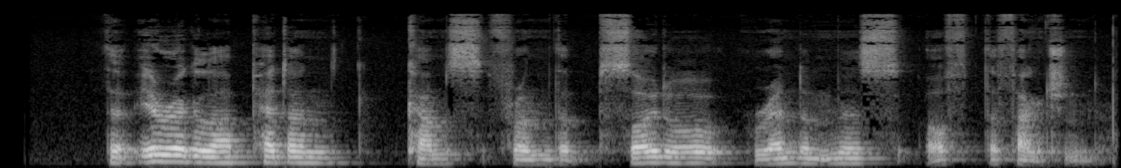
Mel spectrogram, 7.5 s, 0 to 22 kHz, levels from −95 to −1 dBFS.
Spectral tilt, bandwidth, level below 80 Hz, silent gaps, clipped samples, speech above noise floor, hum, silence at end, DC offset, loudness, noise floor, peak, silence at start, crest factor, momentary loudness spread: -4.5 dB/octave; 15.5 kHz; -76 dBFS; none; under 0.1%; 44 dB; none; 0.15 s; under 0.1%; -27 LUFS; -70 dBFS; -8 dBFS; 0.7 s; 18 dB; 13 LU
